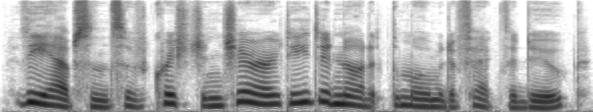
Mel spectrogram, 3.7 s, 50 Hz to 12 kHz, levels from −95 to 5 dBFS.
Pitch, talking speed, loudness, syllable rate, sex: 195 Hz, 210 wpm, -16 LUFS, 5.7 syllables/s, female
